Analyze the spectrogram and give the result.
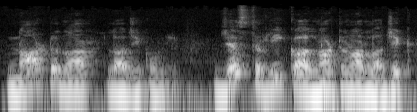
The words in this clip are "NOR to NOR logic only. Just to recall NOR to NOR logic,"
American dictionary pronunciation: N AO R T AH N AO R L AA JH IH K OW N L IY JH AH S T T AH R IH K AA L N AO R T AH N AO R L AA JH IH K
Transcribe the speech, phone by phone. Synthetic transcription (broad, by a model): N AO T AH N AO R L AA JH IH K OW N IY JH AH S T T AH K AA L N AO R T AH N AO R L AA JH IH K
